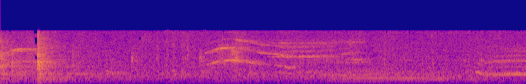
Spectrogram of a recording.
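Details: Cat offered for sale gives a sharp click, then a drawn-out meow that rises and falls, followed by softer, lower moaning calls in a quiet indoor room.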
